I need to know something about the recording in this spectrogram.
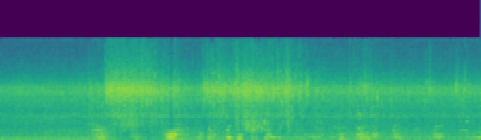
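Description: A dry bag of ice water emptied over a person: a splashing pour starting about a second in and lasting about a second, over the steady rush of a stream. Short gasps and voices follow.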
